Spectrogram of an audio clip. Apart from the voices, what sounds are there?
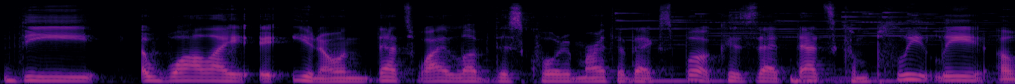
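alarm going off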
